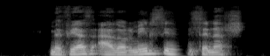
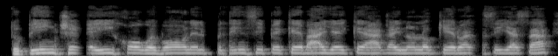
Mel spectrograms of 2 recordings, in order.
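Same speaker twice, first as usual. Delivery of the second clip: aggressive father; 7 semitones higher than usual. Retold or imitated. Son mimicking his aggressive father ordering the lazy son. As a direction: bark it like the bullying dad. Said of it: "decía".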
